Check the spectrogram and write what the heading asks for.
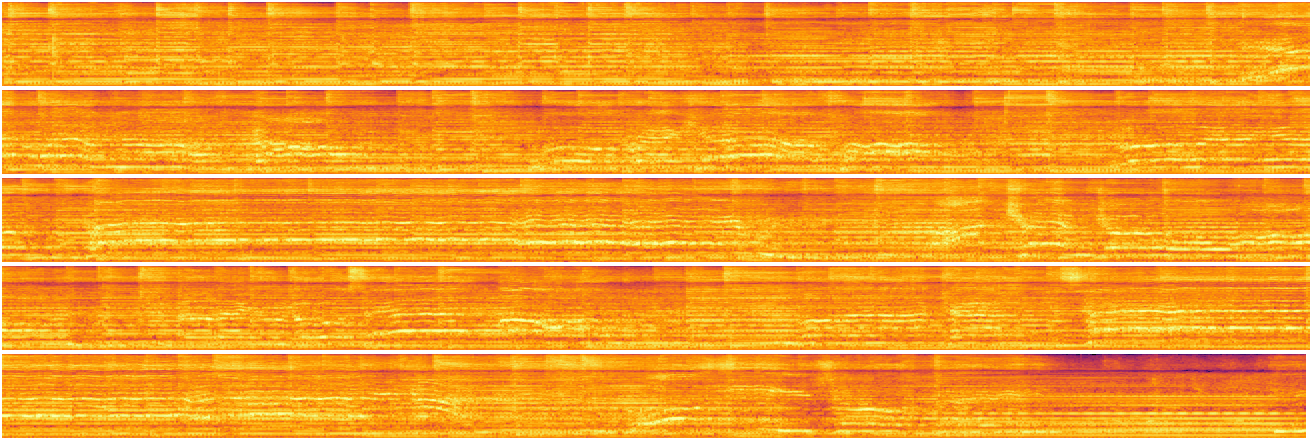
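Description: Live acoustic guitar strumming chords, with a singing voice joining about six seconds in and holding long notes over the guitar.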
